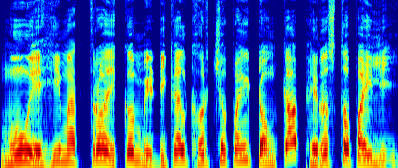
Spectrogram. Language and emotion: Odia, happy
